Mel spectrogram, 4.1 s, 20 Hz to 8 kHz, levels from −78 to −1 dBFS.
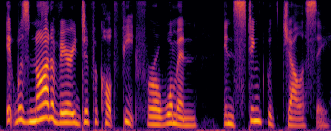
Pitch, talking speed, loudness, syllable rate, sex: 210 Hz, 190 wpm, -18 LUFS, 5.5 syllables/s, female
